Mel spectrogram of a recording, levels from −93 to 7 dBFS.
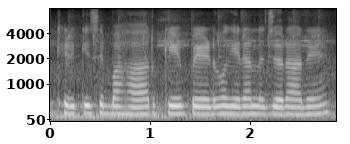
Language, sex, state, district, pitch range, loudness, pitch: Hindi, female, Chhattisgarh, Bastar, 195-210 Hz, -13 LUFS, 205 Hz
